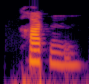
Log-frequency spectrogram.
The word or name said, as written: cotton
